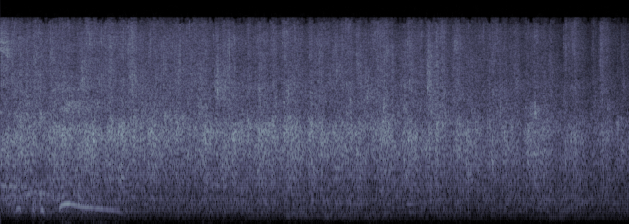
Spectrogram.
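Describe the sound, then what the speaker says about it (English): An audience at an awards ceremony gives a sustained round of applause, dense steady clapping that fills the room and tapers slightly toward the end, with a brief voice heard early on. "Please join me in a round of applause."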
